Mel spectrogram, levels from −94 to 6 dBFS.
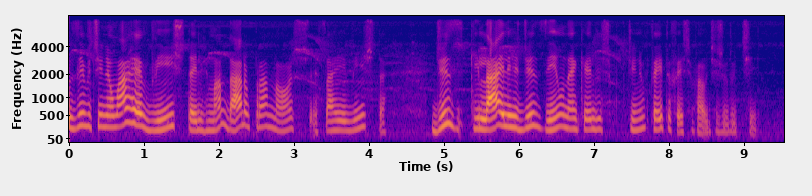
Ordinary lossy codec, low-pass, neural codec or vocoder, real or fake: none; 7.2 kHz; none; real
